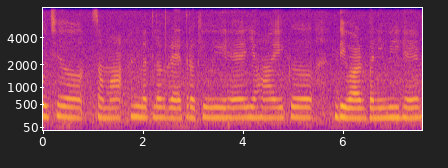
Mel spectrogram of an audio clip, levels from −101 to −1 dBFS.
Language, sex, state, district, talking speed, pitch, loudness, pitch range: Hindi, female, Uttar Pradesh, Hamirpur, 120 wpm, 210 Hz, -24 LUFS, 210-215 Hz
